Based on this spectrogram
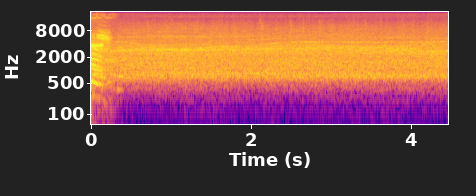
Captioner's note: crowd cheering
